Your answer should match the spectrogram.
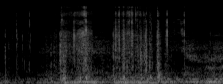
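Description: Clear plastic bags holding model-kit sprues crinkling as they are handled, with many small irregular crackles.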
